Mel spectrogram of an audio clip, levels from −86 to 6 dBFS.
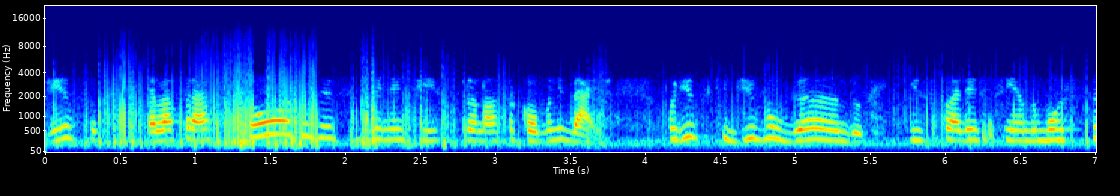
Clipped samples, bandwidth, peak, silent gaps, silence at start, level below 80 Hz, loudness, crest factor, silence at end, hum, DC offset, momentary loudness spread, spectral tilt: under 0.1%; 10.5 kHz; -10 dBFS; none; 0 s; -80 dBFS; -27 LUFS; 16 dB; 0 s; 60 Hz at -55 dBFS; under 0.1%; 13 LU; -7 dB/octave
